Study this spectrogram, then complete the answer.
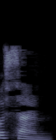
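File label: "pesan", Indonesian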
